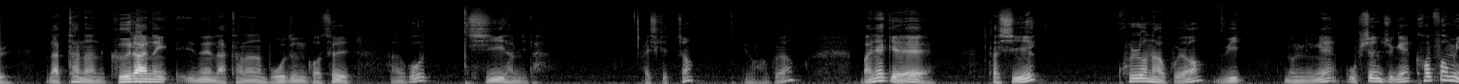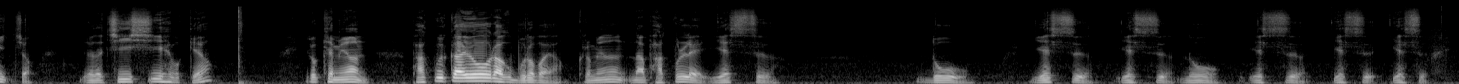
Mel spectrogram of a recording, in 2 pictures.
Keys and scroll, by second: 3.2 g, 4.6 Return, 7.3 u, 11.2 shift+;, 15.5 shift+c, 16.9 Return, 21.7 y, 23.9-27.1 typing.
